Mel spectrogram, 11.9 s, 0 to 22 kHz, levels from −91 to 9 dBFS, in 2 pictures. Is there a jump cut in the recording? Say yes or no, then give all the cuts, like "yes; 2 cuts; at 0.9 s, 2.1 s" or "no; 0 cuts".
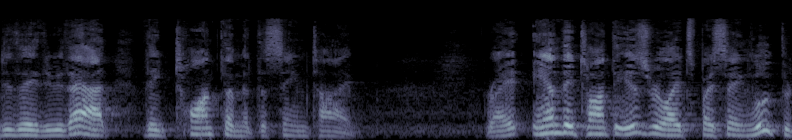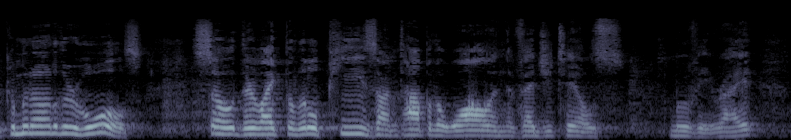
no; 0 cuts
